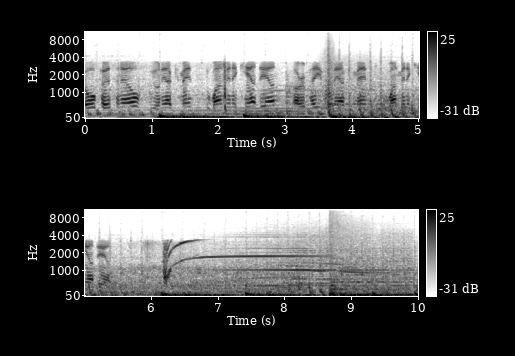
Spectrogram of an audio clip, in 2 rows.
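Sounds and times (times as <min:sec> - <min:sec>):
warning siren: 0:06.1 - 0:09.5.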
